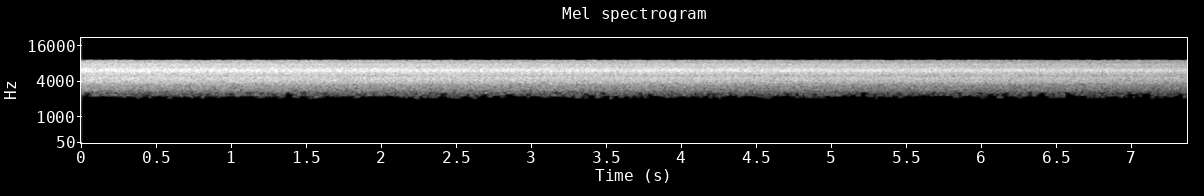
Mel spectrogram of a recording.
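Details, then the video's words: Cicadas singing loudly in hot summer heat: a continuous, dense, hissing high buzz with no breaks, fading slightly over the seconds, and no other sounds. "뜨거운 무더위 속 시끄러운 매미 울음 소리"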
